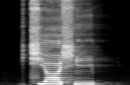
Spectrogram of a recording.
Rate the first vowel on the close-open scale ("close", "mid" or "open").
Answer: open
